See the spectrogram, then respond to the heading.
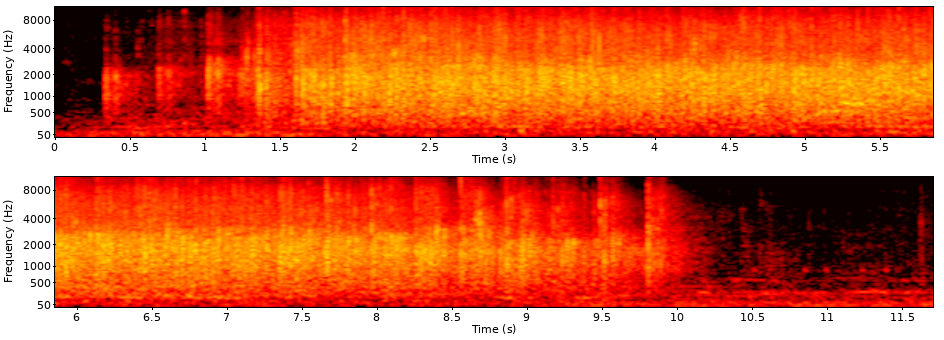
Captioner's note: audience applause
